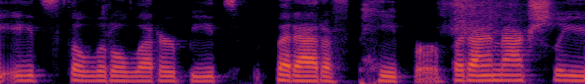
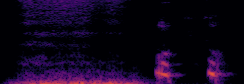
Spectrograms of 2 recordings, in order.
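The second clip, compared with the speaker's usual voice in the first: airy relieved laugh; 14 semitones higher, 4 dB quieter than usual. Real, not acted. Relieved after careful embossing.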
